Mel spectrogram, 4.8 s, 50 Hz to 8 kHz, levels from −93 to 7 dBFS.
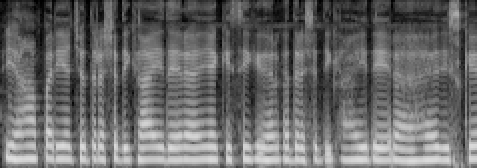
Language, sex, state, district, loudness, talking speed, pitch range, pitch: Hindi, female, Maharashtra, Washim, -12 LUFS, 250 wpm, 210-220 Hz, 215 Hz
